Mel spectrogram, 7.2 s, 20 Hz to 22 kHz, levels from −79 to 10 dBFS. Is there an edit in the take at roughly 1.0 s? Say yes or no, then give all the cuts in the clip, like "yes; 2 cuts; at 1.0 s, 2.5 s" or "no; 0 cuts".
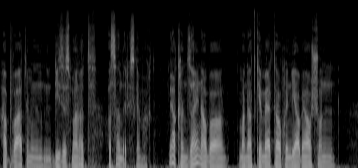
no; 2 cuts; at 3.2 s, 5.8 s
